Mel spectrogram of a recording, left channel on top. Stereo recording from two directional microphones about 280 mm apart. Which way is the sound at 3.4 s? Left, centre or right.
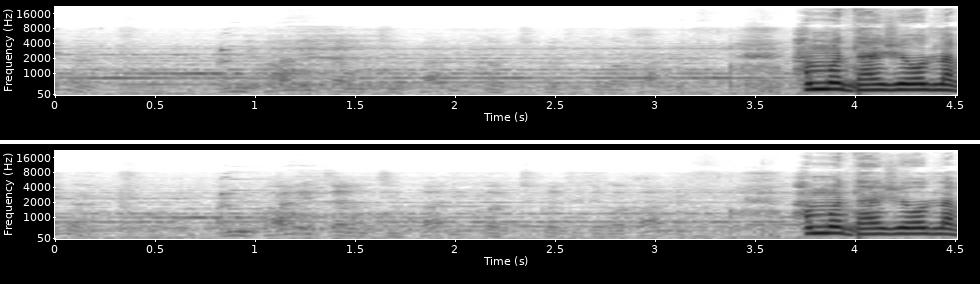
Left.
